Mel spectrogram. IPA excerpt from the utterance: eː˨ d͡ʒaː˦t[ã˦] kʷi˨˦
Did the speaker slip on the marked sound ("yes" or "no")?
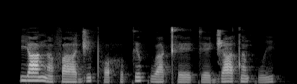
no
